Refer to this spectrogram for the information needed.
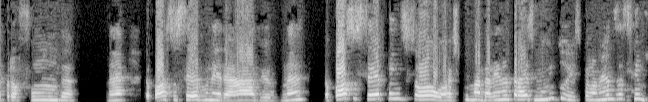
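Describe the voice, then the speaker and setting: A woman's voice: sits high, a little mellow, muffled recording. A woman host in a casual spiritual conversation, reflecting in long meandering sentences full of questioning tags. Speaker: host therapist.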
